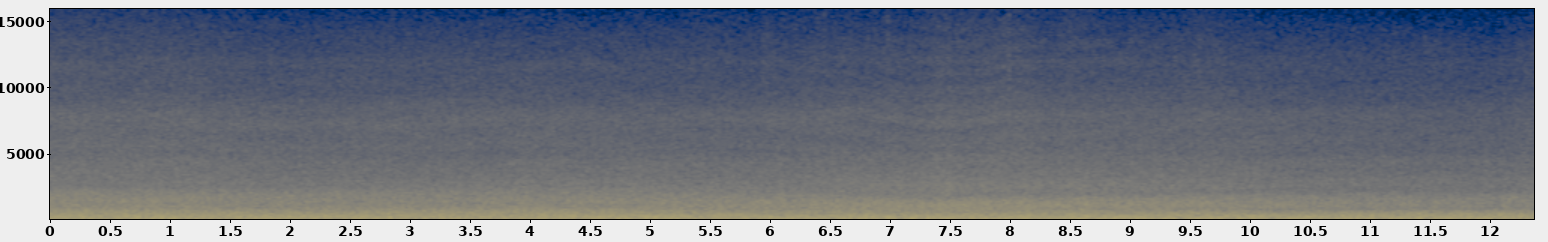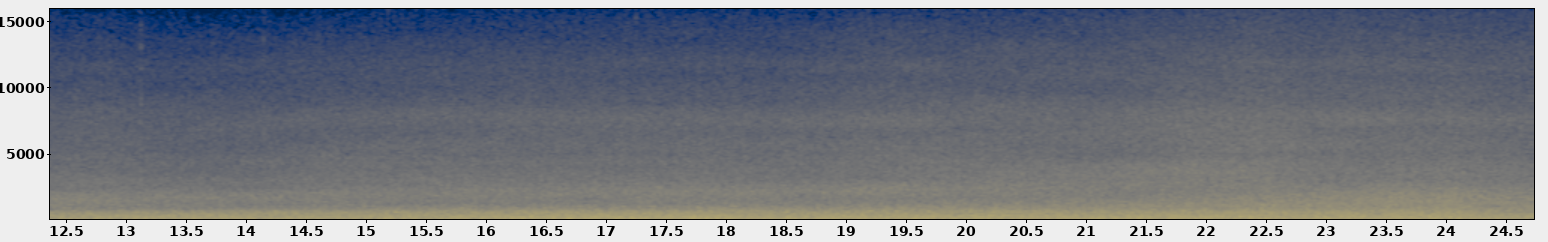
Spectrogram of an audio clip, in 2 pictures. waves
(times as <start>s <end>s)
19.5s 24.7s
